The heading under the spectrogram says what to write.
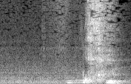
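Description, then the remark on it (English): A single sharp sneeze bursts out, a quick breathy intake followed by a loud hissing blast, then fades within a second. “bless you, bless Thank you. you.”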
